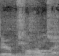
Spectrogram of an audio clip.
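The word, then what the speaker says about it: Herbsaint: with an anisette called herb saint. That's what you're talking about. Well, it's probably the proper pronunciation is herb saint because it's French.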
